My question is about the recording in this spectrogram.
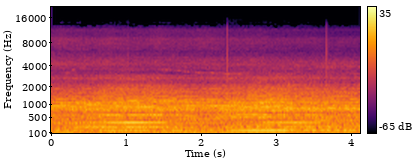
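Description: Improvised drone music: electric bass played through effects pedals with live electronics, a dense sustained wash with long held low notes.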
